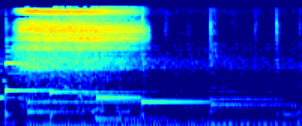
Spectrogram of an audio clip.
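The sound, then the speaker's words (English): A deep inhaled breath draws a long, airy hiss that fades after a couple of seconds over soft sustained musical tones. “take a deep breath in”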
